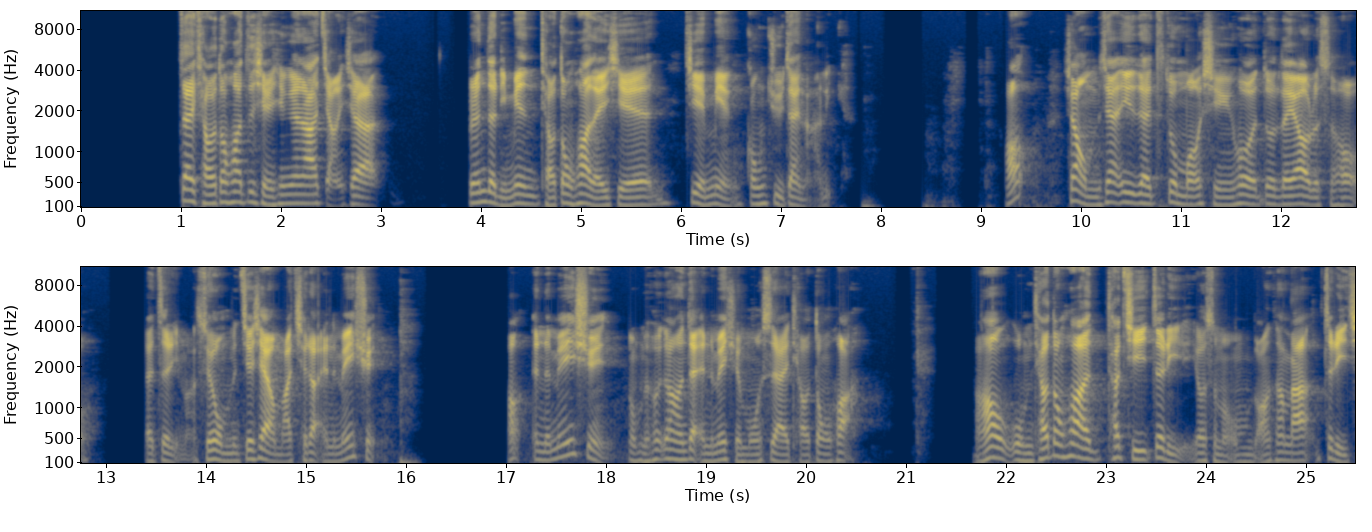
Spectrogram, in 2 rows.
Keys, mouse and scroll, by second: 11.4-16.1 drag, 18.5-25.4 middle drag.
